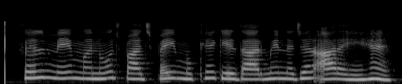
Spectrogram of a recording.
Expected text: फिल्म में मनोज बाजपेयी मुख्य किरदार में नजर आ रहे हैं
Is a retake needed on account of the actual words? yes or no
no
